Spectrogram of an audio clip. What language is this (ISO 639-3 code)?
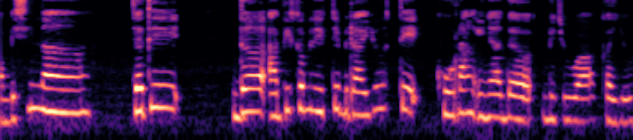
sdo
